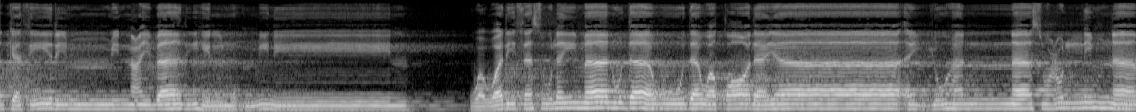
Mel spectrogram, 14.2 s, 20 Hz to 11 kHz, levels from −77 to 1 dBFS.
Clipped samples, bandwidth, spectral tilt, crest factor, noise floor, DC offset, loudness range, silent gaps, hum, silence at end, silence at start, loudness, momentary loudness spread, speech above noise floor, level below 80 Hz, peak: under 0.1%; 10 kHz; -5.5 dB/octave; 14 dB; -39 dBFS; under 0.1%; 6 LU; none; none; 0 s; 0 s; -17 LUFS; 7 LU; 22 dB; -46 dBFS; -2 dBFS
